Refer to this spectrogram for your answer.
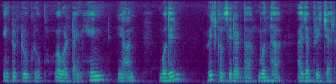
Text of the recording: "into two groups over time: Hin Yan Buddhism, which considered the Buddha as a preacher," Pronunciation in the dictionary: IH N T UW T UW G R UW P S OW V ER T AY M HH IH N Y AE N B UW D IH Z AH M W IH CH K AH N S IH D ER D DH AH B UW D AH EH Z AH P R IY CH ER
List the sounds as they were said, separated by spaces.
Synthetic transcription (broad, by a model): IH N T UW T UW G R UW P OW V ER T AY M HH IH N Y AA N B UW D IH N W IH CH K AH N S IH D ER D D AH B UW D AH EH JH AH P R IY CH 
